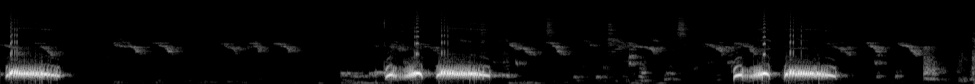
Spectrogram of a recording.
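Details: Three repeated spotted dove song phrases, liu tan style decoy singing: each a double hoot leading into a sustained low coo, spaced roughly every four seconds, with scattered faint twittering of small birds in the background.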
